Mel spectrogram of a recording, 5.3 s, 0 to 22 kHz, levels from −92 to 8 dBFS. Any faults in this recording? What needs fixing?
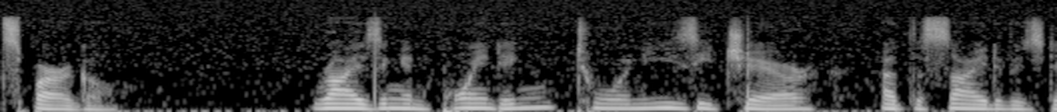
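Overdone noise removal runs throughout: the reducer was set too aggressively, cutting individual frequency bands near its noise estimate, so the speech sits over near-silent, twinkling gaps. Loud pops at 1.87 to 1.89 s and 3.74 to 3.76 s were likely caused by a voltage spike from a switch, static or connection, producing sharp clicks about 15 dB and 10 dB above the speech. To prevent both, use gentler noise-reduction settings on a cleaner source and keep cables, switches and connections secure and stable while recording.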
